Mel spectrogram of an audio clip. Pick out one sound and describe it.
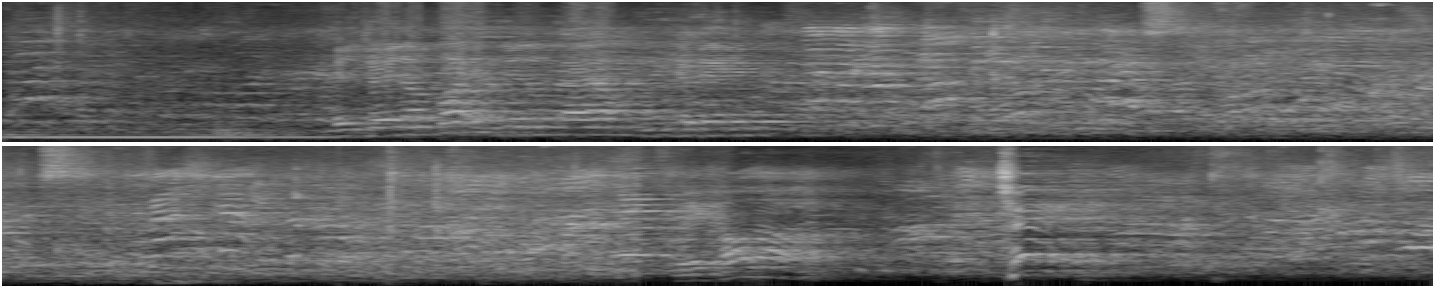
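A man sings into a microphone through loudspeakers.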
